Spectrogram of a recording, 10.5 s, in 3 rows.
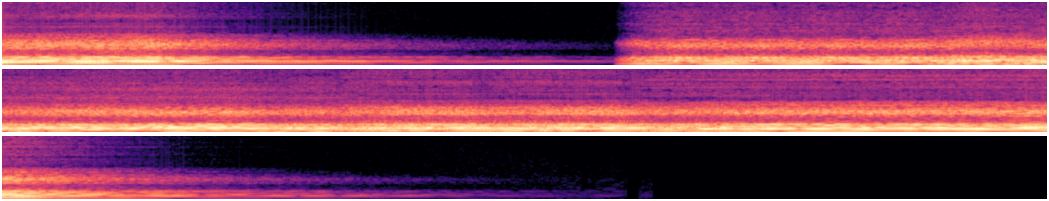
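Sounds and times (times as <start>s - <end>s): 
bass voice part singing a hymn: 2.1s - 7.4s.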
